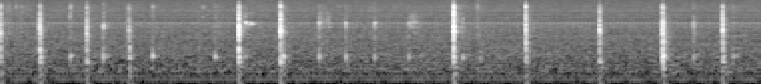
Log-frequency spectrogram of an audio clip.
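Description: Fingernails tap and click on a hollow, hard clear plastic blister pack holding a plastic Tangle fidget toy on a printed card backing, lying on a table. A quiet, irregular series of sharp, bright clicks is heard, each dying away almost instantly with no low-end body.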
